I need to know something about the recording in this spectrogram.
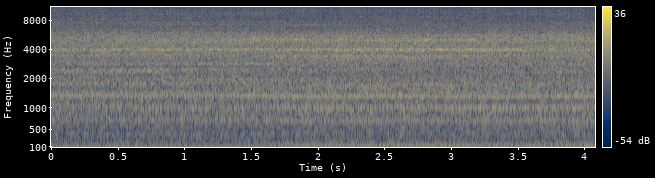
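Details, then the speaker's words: Ford Zetec Rocam engine (Fiesta/EcoSport/Ka) after replacing the timing chain kit to cure chain and tappet noise on cold start: even, smooth idle with a steady hiss and no chain slap or tappet clatter; running perfectly. "como vocês podem ver taís funcionamento do motor é um trabalho bonito perfeitamente"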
